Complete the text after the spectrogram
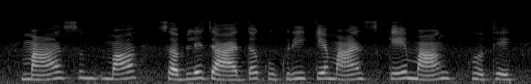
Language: Chhattisgarhi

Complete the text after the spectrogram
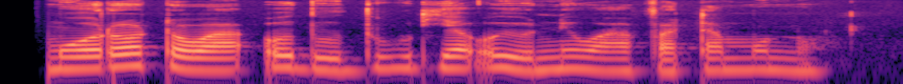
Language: Kikuyu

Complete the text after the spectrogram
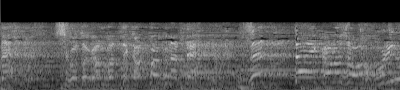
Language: Japanese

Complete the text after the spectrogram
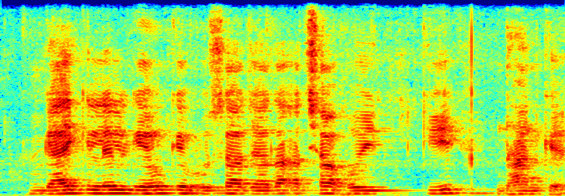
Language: Magahi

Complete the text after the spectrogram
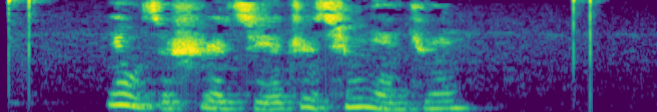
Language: Chinese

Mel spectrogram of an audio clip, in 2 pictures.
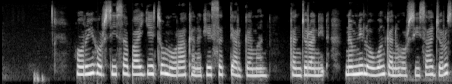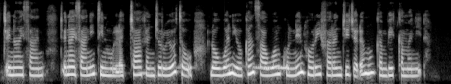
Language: Oromo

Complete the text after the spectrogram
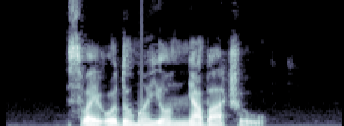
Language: Belarusian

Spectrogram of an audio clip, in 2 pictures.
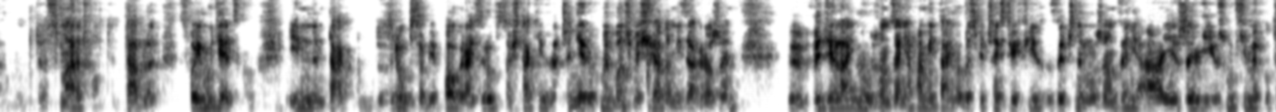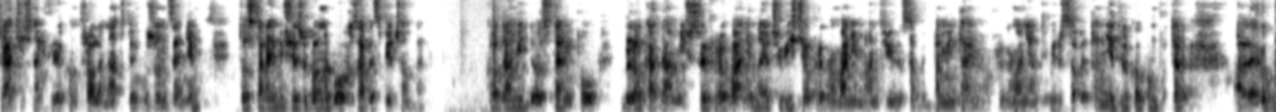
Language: Polish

